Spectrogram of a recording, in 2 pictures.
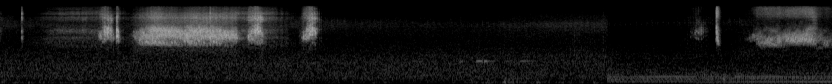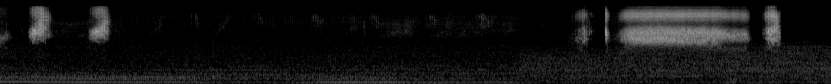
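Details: Song of a large banded grasshopper on the sunny slopes of Fließer Sonnenhänge, Austria, 16 August 2018: loud, hissing buzzes around a second long, each followed by sharp clicks, repeated in separate bouts with quiet gaps between.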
